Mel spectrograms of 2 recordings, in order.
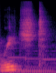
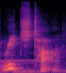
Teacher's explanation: If they reached a lot of times people have a problem pronouncing reached because there are a lot of complicated sounds, but here we're lucky because the next word is a, and instead of saying reached you can say reached-a, and that's much easier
